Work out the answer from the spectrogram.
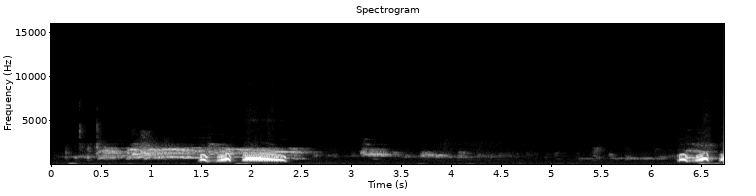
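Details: A spotted dove in low 'giọng thổ' voice with 'thúc' and 'kèm' phrasing gives one double-noted, drawn-out coo, partly overlaid by a higher buzzy tone. Faint scattered notes follow, and another phrase begins at the end.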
